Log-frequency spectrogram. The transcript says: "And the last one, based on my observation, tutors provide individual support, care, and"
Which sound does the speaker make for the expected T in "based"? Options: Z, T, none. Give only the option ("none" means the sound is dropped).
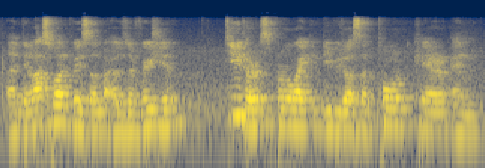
none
